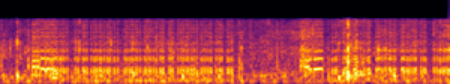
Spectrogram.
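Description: Faint rustling and brushing of a coated-canvas and leather handbag being handled and turned by hand, over a low steady background hiss.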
